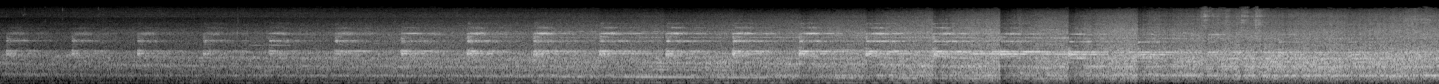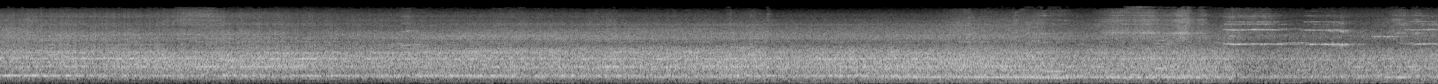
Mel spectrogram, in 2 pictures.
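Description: MARC commuter train approaching and passing close by. The locomotive's bell rings steadily, about one and a half strokes a second, growing louder over the first ten seconds. Then the bilevel coaches roll past in a steady rush of wheel and rail noise, with high-pitched wheel squeal near the end.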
